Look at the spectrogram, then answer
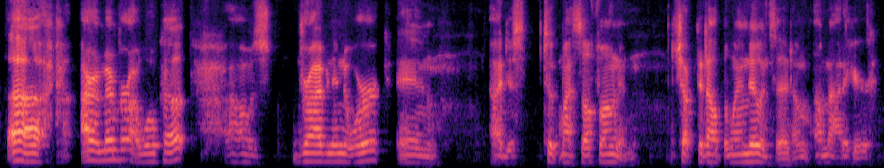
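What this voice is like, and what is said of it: Choked up, emotional voice. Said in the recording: “you're getting a little choked up right now”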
